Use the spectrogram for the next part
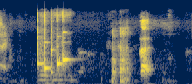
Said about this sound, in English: There was some little strange chime.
